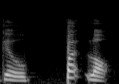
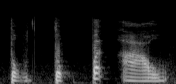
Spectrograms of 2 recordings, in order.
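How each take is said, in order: First: The second syllable is pronounced lok. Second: The second syllable is pronounced ngaau. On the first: It means not delighting in something. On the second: It means not yearning for something. "有人会读呢个字咧，读不傲"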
